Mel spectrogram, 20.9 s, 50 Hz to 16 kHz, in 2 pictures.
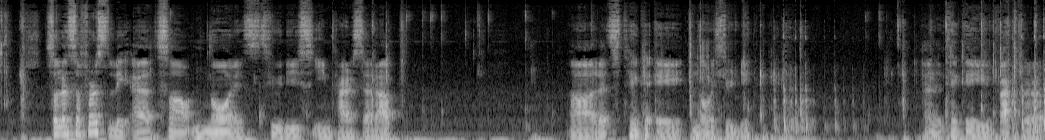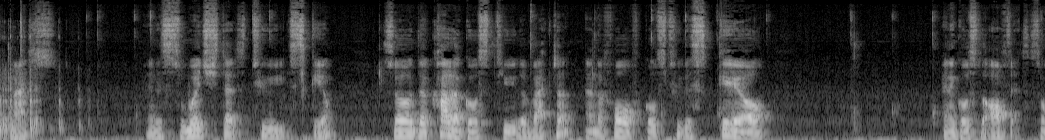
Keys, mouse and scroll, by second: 0.9-2.5 middle drag, 2.5-3.5 drag, 3.5 g, 4.2 drag, 4.8 click, 5.4 ctrl+middle click, 6.3 ctrl+a, 8.8 ctrl+a, 11.7-14.8 drag, 16.3-17.2 alt+right drag, 17.2 click, 18.0-20.9 drag.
